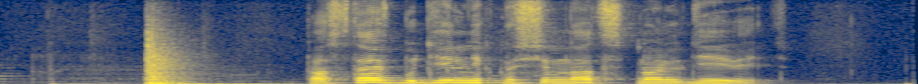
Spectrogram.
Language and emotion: Russian, neutral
